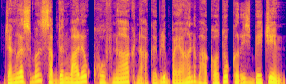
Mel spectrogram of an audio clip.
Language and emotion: Kashmiri, fearful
